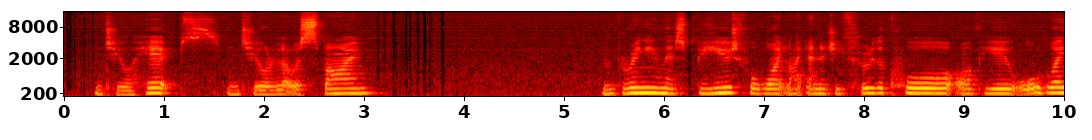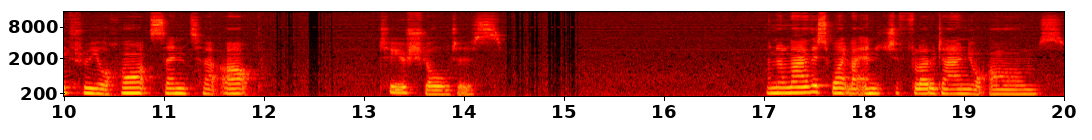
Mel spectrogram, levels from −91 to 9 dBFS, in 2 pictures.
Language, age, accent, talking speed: English, 30-49, British, 125 wpm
